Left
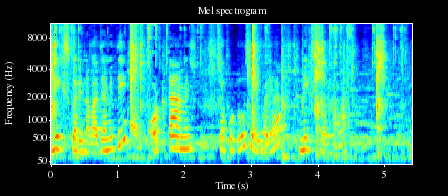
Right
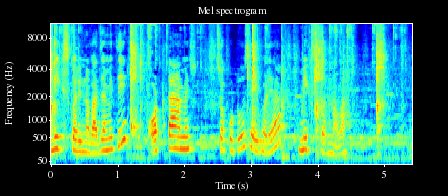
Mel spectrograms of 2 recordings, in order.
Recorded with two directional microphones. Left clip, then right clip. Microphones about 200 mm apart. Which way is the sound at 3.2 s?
55° right (ahead or behind).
